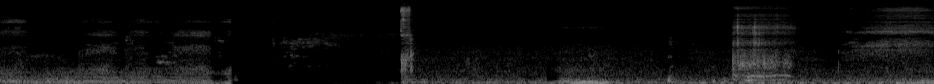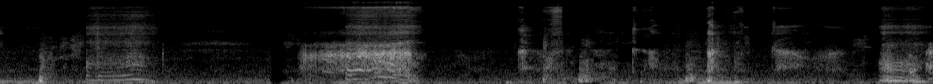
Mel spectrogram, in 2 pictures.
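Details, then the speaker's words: Stethoscope on a child's anterior neck in outpatient ENT clinic: harsh, partly musical noisy breathing, stridor from a narrowed upper airway. "so here is this inspiratory sound with retraction so any inspiratory sler typically starts at the level of the suus orus"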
